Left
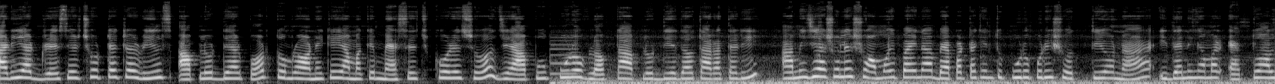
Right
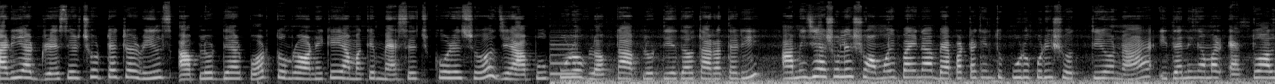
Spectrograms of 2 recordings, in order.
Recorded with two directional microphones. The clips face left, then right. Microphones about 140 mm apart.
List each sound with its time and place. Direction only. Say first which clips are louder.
0.0 s a woman's voice: left 7 dB; 40° left (ahead or behind)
